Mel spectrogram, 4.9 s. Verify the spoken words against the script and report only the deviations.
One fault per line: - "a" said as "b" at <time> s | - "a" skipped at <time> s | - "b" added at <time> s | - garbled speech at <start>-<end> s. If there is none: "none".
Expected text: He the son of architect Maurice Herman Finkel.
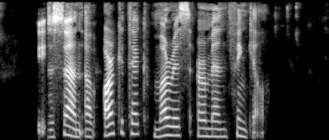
none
